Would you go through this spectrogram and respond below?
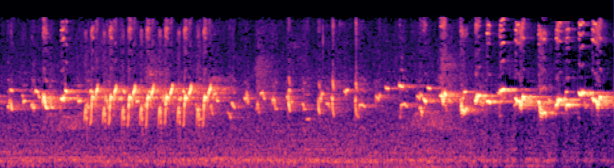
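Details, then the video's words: A yellow-vented bulbul (trucukan), used as a lure call to prompt other bulbuls to answer, gives a bright, bubbly chatter of quick up-and-down whistled notes, several a second, over faint background hiss. "BURUNG TRUCUKAN ANDA PASTI LANGSUNG NYAUT DENGAN SUARA PANCINGAN INI"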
